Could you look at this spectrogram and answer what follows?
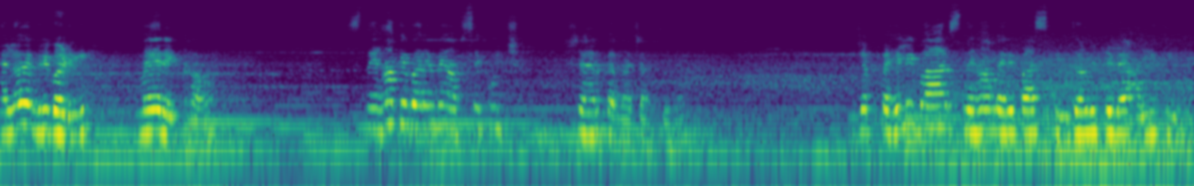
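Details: Adult woman speaking; normal fluent speech.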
